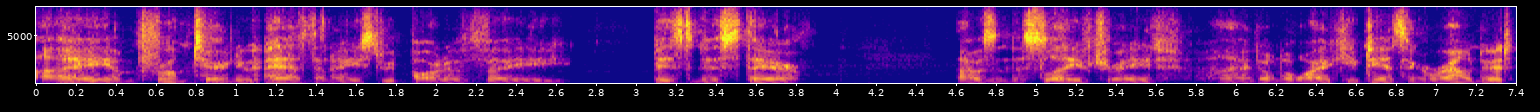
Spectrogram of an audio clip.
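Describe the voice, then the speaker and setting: In a put-on character voice, a man speaks raspy and monotone, flat at a very deep, low pitch and a fairly quick pace. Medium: actual play. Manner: polite, formal, inquisitive.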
